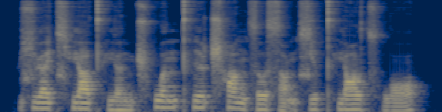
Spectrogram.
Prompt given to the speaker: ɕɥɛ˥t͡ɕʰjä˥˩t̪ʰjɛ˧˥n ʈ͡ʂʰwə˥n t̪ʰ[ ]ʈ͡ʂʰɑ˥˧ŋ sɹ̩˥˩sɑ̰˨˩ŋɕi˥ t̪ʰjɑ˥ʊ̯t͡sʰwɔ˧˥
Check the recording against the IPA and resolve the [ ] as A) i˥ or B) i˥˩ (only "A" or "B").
A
